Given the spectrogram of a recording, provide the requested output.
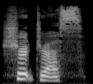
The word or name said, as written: shirtdress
